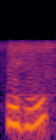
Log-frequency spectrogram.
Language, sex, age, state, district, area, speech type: Marathi, female, 45-60, Maharashtra, Mumbai Suburban, urban, conversation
